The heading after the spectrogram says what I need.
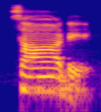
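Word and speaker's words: צדי: Then comes the next letter, sade. Okay, so you have to be very careful with the way how you are pronouncing this letter, because it is like TS sound.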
